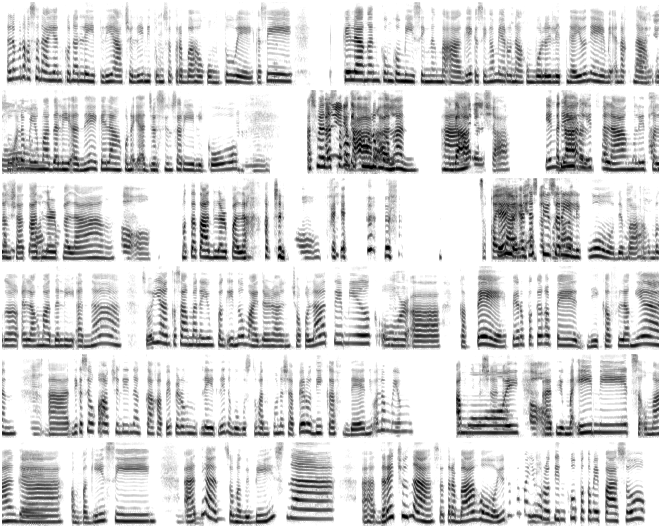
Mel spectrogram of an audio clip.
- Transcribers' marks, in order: laughing while speaking: "actually"; chuckle
- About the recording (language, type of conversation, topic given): Filipino, podcast, Puwede mo bang ikuwento ang paborito mong munting ritwal tuwing umaga?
